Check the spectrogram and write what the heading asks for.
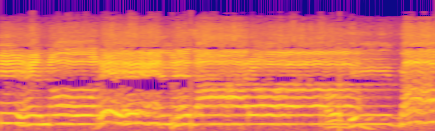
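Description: A voice singing a naat, an Islamic devotional song, holding one long drawn-out note with small ornamental turns in the first second that fades just before the end.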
